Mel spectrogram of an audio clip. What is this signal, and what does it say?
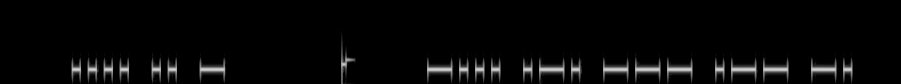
Morse code, heard as a keyed tone, about 15 wpm, 700 Hz. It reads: HIT BROWN
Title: Sentences from Top 1200 Words - New Word Drill - 15wpm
